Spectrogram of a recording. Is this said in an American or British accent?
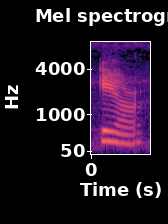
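American. It is said in an American accent.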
